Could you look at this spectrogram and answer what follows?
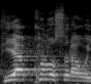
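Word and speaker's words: διάκονος: 이때 일꾼이란 단어는 헬라어로 디아코노스라고 읽습니다.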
